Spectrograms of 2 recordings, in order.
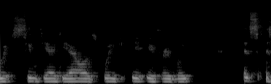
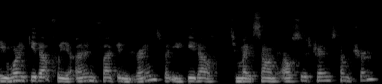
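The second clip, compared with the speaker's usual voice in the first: ordinary talk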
